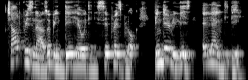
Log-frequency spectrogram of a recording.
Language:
Nigerian Pidgin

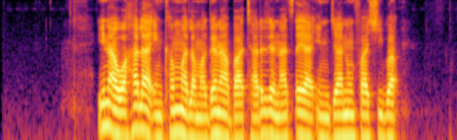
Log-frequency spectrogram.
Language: Hausa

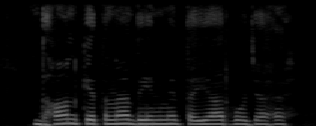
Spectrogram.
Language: Magahi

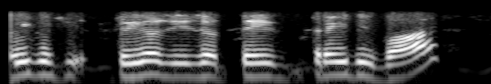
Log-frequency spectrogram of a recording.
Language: Kashmiri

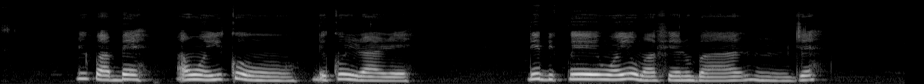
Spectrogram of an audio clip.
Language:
Yoruba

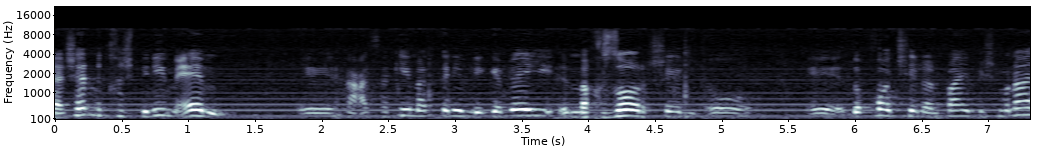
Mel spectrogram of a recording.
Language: Hebrew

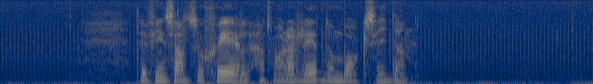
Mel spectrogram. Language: Swedish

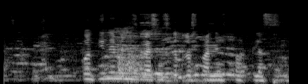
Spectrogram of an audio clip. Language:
Spanish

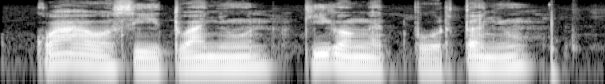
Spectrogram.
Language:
Kalenjin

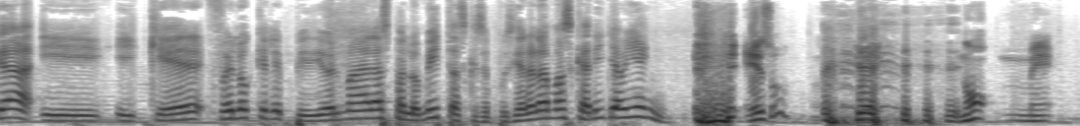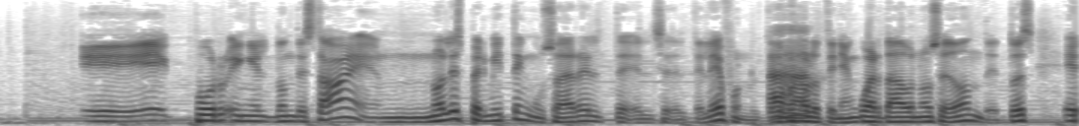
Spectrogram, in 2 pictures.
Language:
Spanish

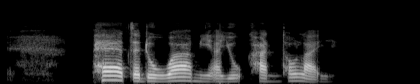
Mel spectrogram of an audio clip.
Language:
Thai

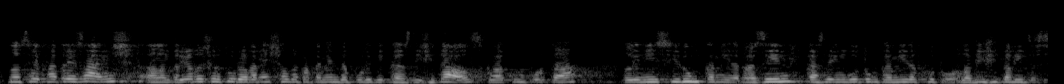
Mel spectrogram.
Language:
Catalan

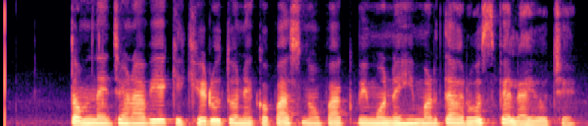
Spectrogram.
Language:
Gujarati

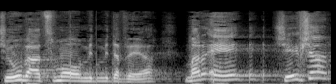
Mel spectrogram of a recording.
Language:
Hebrew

